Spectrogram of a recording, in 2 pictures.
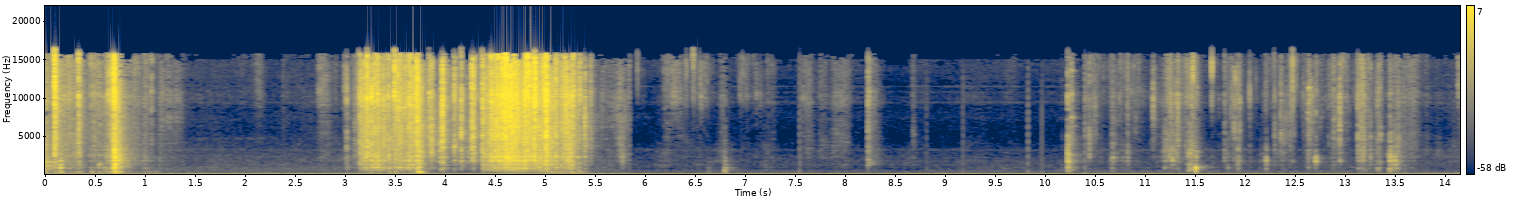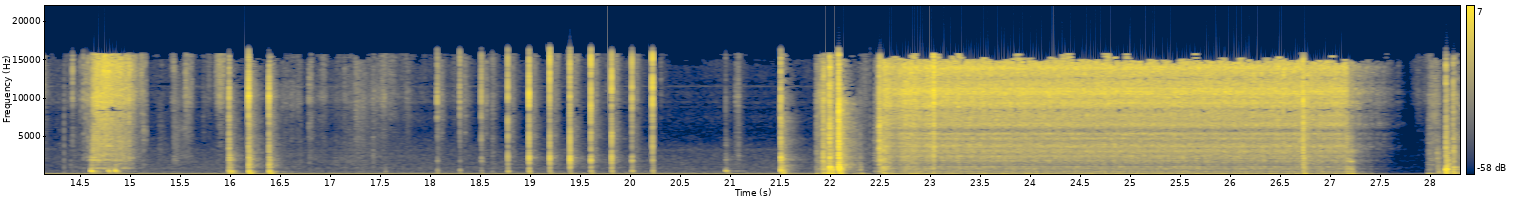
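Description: Kitchen handling: scattered clicks, knocks and a couple of short rustling scrapes, then near the end an electric food processor's motor runs steadily for about five seconds and stops.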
